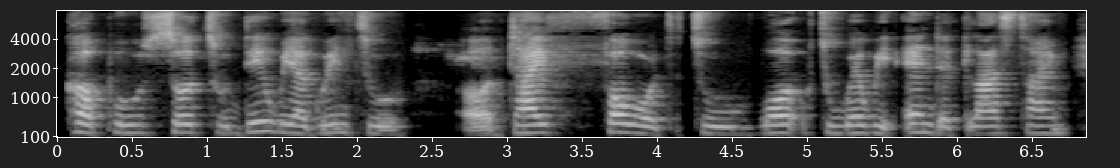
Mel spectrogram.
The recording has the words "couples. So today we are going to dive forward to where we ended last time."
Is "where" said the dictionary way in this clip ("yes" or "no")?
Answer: no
